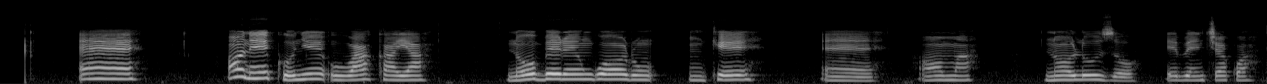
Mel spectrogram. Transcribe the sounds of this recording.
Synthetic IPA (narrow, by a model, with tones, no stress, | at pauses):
ɛː˦ | ɔ˦ne˨e˦ko˨ɲe˦ʔʊ˨wa˦ka˨ja˦ | no˦be˦ɾe˦ŋ̩˦ɡʷɔ˦ɾʊ˦ | ŋ̩˨ke˦˨ | ɔ˦ma˦ | nɔ˦lʊ˦zɔ˨ | e˦be˦n̩˦t͡ʃe˦kʷa˦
